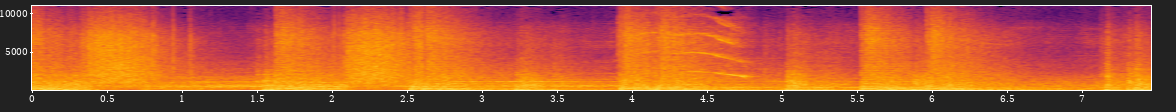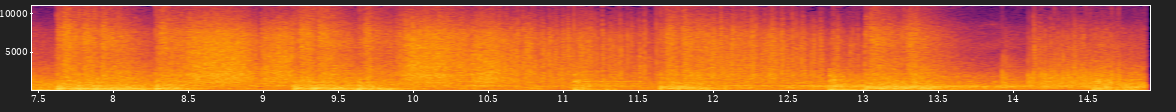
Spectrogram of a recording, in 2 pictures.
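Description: Aerial firework shells bursting in quick succession, a continuous run of bangs and crackling, with a falling whistle about five seconds in.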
